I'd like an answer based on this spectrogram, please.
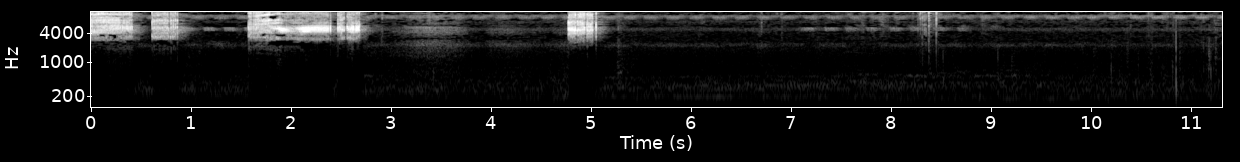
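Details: Greengrocer cicada giving a few short, harsh high-pitched buzzes in the first five seconds, then falling quiet apart from faint distant buzzing and a steady low background.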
